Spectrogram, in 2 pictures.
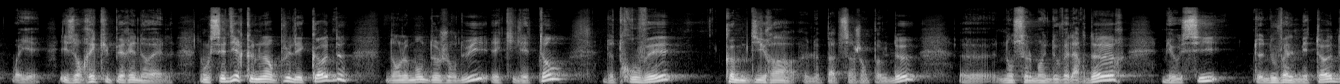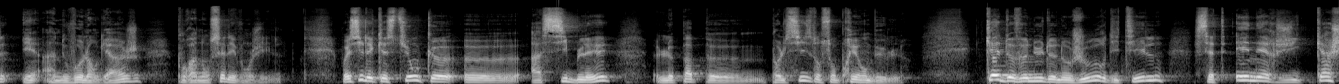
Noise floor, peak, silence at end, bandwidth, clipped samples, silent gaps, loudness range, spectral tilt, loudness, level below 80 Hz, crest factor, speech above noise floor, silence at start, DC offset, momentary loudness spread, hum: -37 dBFS; 0 dBFS; 0 s; 15.5 kHz; under 0.1%; none; 4 LU; -4.5 dB/octave; -15 LUFS; -42 dBFS; 16 dB; 22 dB; 0.1 s; under 0.1%; 15 LU; none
